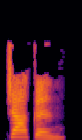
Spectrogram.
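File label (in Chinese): "扎根", Mandarin Chinese; chinese-flashcards; hsk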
